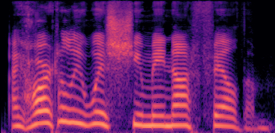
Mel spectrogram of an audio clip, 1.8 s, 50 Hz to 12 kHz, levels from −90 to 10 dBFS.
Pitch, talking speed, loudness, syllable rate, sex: 250 Hz, 260 wpm, -16 LUFS, 5.9 syllables/s, female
